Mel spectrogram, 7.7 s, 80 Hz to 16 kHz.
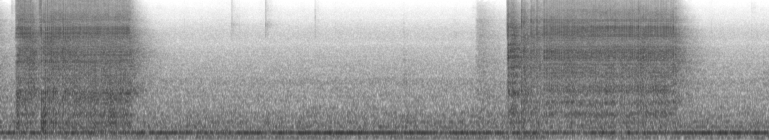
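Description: MIG (GMAW) short-circuit transfer arc on 14-gauge plate, C25 argon/CO2 shielding gas, 17.6 volts and 192 wire feed speed, laying two tack welds: a burst of about a second at the start and a longer one of about a second and a half near the end.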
